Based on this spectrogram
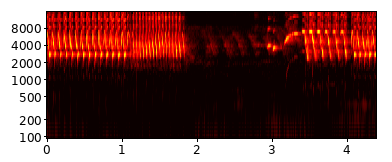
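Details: Canary training song for other birds: long fast trills, a short silent pause, then a rising whistle and renewed rapid trilling.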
